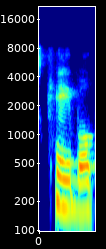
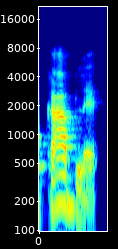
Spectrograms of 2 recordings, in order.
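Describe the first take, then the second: First: CABLE as "KAY-bul", final e silent; English pronunciation. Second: CABLE as "KAH-bleh", final e sounded; Spanish pronunciation. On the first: Teacher contrasts final stable syllables, English pronunciation. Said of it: "the E at the end". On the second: Teacher contrasts final stable syllables, Spanish pronunciation. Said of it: "and we do in Spanish". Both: Shown as a demonstration.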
